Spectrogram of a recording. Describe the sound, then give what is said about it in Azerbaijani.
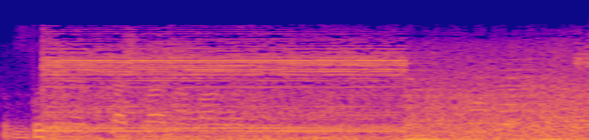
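Car horns honk in a traffic jam along a street lined with queued cars. One long, steady, buzzing horn blast lasts about two seconds over dense traffic noise, and the street noise carries on after it stops. “Küçə boyunca bir-birinin ardınca düzülən maşın kərvanı, aramsız siqnal səsləri”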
